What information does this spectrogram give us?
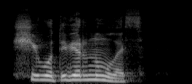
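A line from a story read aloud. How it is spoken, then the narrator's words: Surprised growl. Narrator (Russian): прорычал он, но скорее в удивление, чем раздраженно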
